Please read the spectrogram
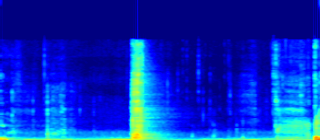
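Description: A single short, loud slurp of coffee sucked off a cupping spoon, about one and a half seconds in, the aspirated sip used to spray the coffee across the palate when tasting. A few faint clicks come before it.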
